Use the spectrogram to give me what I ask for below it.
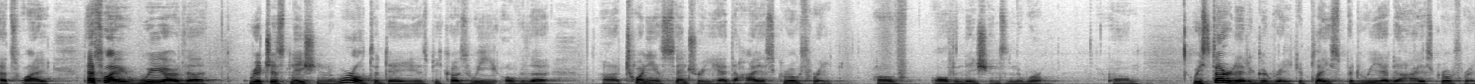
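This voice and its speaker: A man with a dark, mellow tone talks with big swings in loudness and ordinary pitch variation. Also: moderate pace. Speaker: guest lecturer. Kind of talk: lecture. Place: hall. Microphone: podium.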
